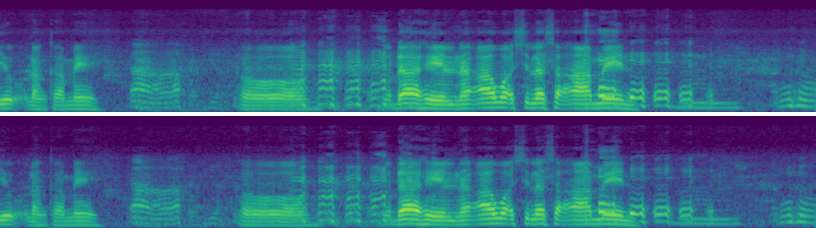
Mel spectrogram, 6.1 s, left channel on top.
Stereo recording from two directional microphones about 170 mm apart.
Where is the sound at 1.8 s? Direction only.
5° right (ahead or behind).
